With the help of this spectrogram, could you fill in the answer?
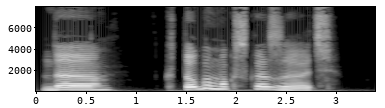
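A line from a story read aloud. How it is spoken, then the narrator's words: Drawling. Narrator (Russian): протянул инспектор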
